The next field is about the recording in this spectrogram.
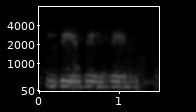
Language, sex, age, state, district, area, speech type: Hindi, female, 30-45, Uttar Pradesh, Sitapur, rural, conversation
